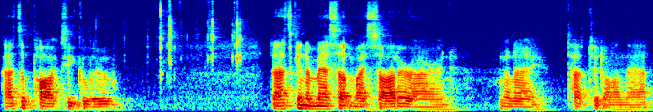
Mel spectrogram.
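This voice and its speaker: A man live-streaming an accordion repair, chatting casually and haltingly to viewers while he works with his hands. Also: sits low, slight background noise.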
